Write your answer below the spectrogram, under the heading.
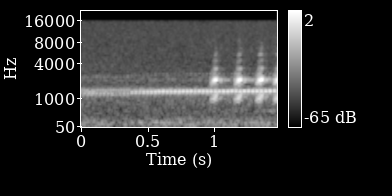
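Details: Tree frog at a pond on an April night in North-East Italy, giving four quick, sharp croaks in close succession, set against the constant droning trill of mole crickets.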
